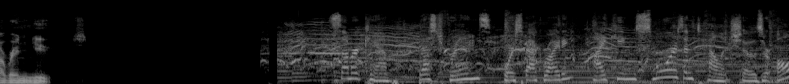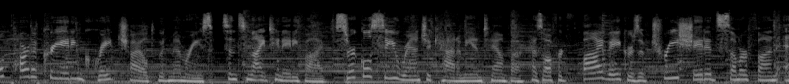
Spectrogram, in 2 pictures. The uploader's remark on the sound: broadcasting Live from the National Religious Broadcasters Convention in Orlando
